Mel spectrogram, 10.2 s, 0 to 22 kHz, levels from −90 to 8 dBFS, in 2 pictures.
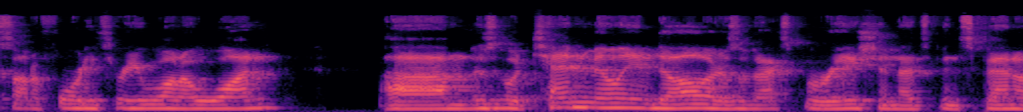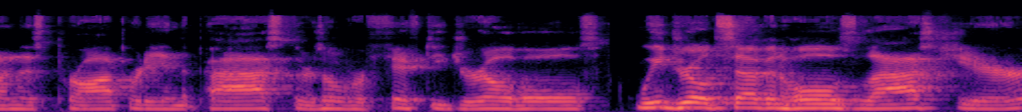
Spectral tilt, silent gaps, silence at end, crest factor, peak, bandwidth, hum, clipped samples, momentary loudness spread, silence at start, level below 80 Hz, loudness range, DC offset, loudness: -4.5 dB/octave; none; 0 s; 16 dB; -10 dBFS; 13 kHz; none; under 0.1%; 9 LU; 0 s; -68 dBFS; 3 LU; under 0.1%; -27 LUFS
